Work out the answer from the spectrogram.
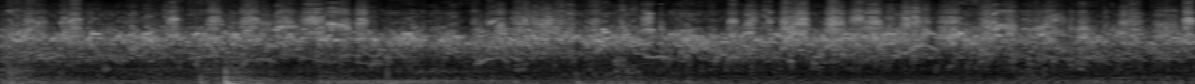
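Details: Aviary colony of Australian budgies singing and chirping, a constant layered chorus of sharp high chirps and scratchy warbles from numerous birds, loud and even for the whole stretch.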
